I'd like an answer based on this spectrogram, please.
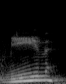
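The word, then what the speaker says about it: mesne: up does that mean yeah it's pronounced mean you know this miss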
